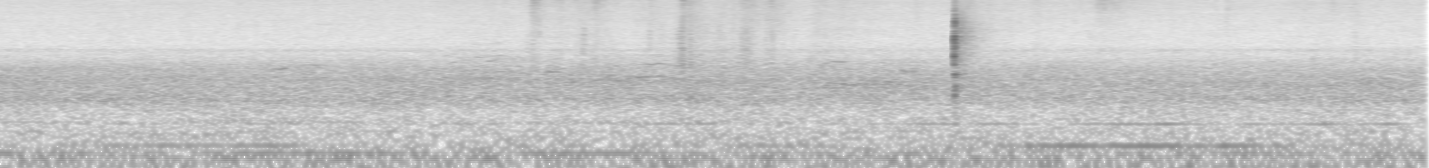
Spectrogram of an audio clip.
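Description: A disc golf drive: a few faint footfalls of the run-up, then a single sharp snap about seven seconds in as the disc is thrown, over a steady low outdoor hum.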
